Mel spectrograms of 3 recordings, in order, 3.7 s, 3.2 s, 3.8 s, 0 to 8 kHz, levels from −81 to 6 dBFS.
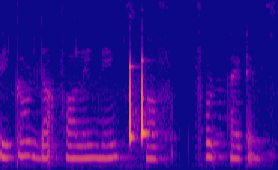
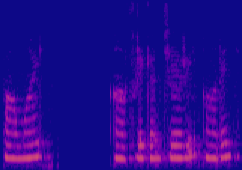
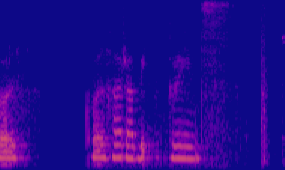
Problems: none marked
